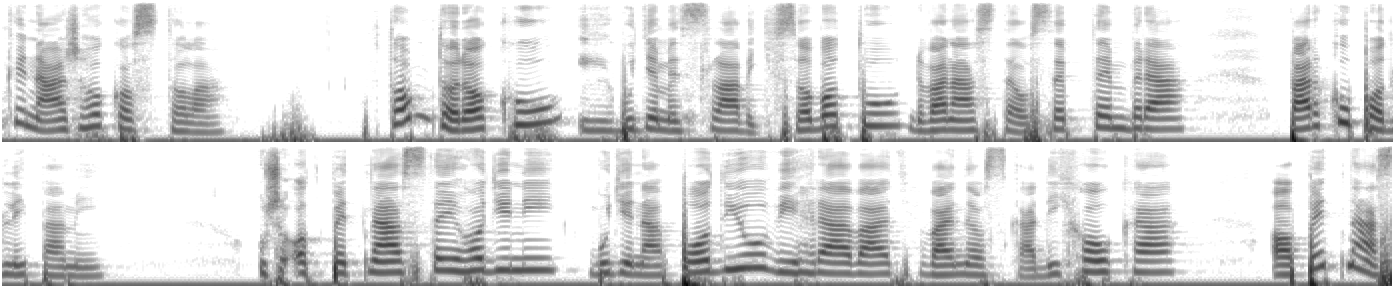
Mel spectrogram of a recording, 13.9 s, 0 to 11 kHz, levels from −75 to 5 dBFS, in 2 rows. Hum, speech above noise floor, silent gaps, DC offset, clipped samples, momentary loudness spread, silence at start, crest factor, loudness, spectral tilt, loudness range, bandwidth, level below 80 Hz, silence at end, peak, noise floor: none; 38 dB; none; 2%; under 0.1%; 12 LU; 0.05 s; 22 dB; -24 LUFS; -5.5 dB/octave; 3 LU; 11 kHz; -28 dBFS; 0 s; 0 dBFS; -59 dBFS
